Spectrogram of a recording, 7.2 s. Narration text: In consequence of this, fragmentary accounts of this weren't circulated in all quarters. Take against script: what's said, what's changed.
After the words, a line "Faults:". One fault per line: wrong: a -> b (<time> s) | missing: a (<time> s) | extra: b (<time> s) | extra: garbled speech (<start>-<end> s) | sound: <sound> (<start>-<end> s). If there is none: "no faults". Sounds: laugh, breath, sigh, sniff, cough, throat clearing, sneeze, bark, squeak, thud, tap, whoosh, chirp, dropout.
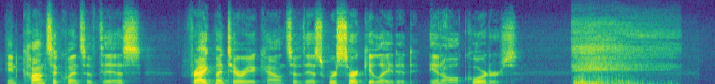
In consequence of this, fragmentary accounts of this were circulated in all quarters.
Faults:
wrong: weren't -> were (3.3 s)
sound: sigh (5.7-6.8 s)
